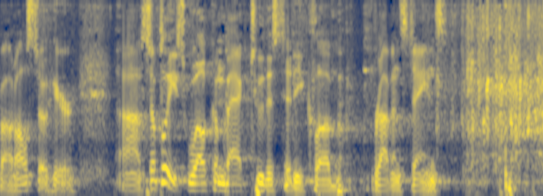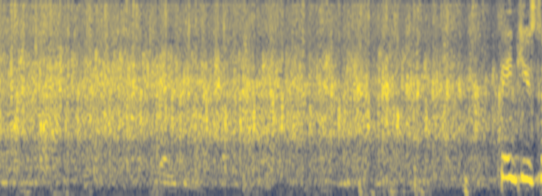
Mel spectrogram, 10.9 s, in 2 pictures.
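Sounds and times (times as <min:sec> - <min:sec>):
speech: 0:00.0 - 0:05.2, 0:10.5 - 0:10.8
applause: 0:04.5 - 0:10.8.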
